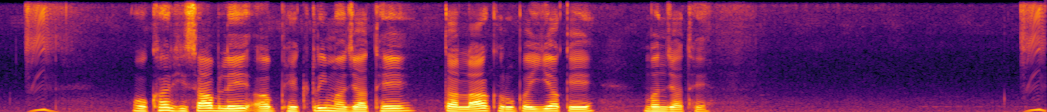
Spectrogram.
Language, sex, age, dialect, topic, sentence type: Chhattisgarhi, male, 31-35, Eastern, banking, statement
